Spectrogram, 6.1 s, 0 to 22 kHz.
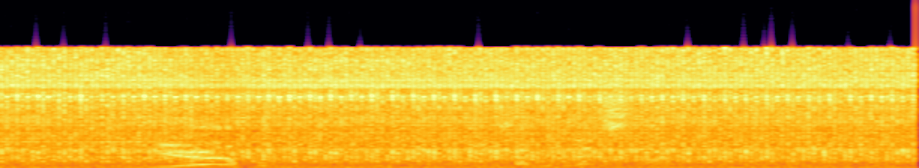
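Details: Toyota 1KZ-TE diesel (Prado/Hilux), cold, after injector and glow plug replacement: the engine settles into a steady, even idle with a regular clatter and no misses or knocks. Runs healthy, with slight smoke that is typical when cold.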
